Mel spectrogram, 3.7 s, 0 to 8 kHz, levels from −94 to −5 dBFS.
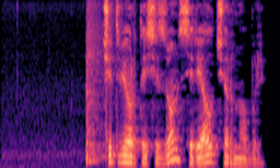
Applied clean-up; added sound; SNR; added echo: classical method Wiener filter.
